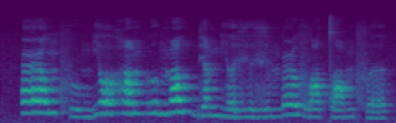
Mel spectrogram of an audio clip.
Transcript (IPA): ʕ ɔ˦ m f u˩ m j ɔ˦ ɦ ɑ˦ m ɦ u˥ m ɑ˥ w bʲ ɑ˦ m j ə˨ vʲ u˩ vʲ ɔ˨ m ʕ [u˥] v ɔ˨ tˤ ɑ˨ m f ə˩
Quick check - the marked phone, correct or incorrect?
correct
